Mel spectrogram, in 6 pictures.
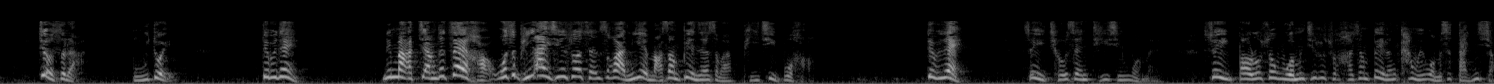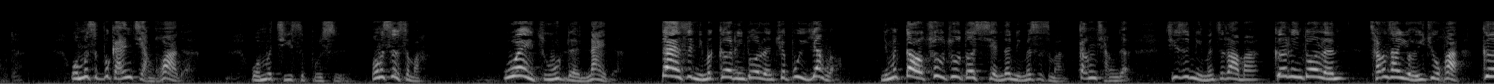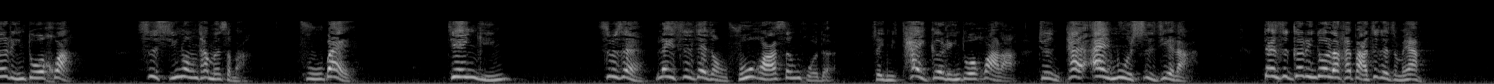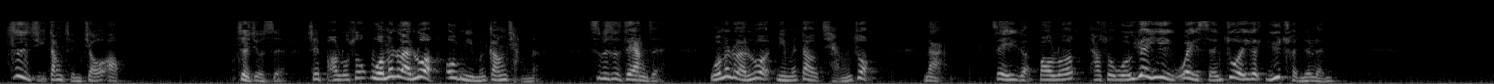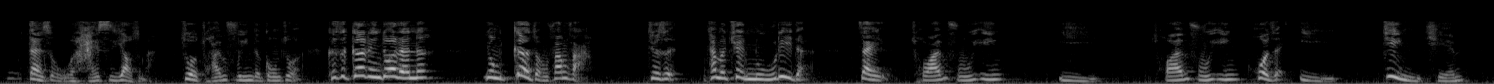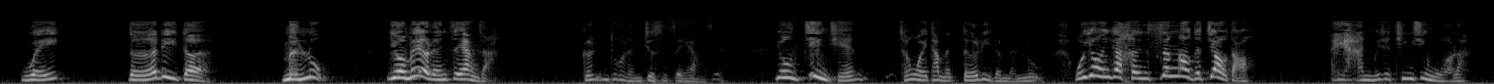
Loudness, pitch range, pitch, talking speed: -30 LUFS, 205-315 Hz, 250 Hz, 240 characters per minute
